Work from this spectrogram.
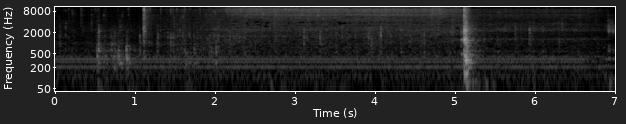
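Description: A pork chop frying in a pan without flour, a soft steady sizzle running throughout with a few small clinks early on and one sharp clatter partway through.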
